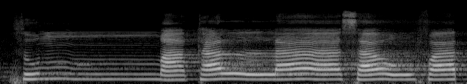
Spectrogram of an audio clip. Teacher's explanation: rongga hidung kita ini kita tekan dikit keluar enggak dari rongga hidung kita untuk bacaan gunah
